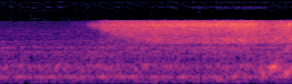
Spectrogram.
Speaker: That noise you're hearing is my ventilator, and thank you for tuning in to Page Turners They Were Not, my Star Wars podcast.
